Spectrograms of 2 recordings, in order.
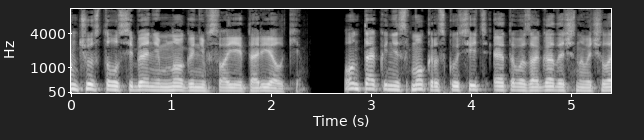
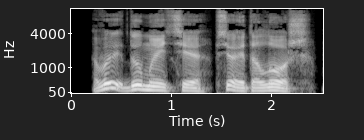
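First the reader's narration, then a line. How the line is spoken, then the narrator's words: Sad speech. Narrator (Russian): грустно продолжил Бакор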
